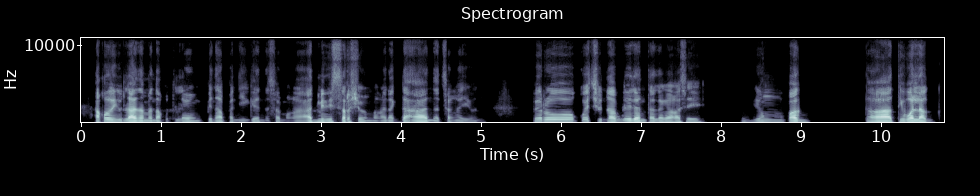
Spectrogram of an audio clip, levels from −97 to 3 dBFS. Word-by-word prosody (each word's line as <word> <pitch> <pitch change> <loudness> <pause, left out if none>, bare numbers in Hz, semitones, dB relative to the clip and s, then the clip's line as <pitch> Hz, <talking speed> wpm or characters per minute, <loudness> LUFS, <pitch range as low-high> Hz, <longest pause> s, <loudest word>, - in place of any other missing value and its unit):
ako'y 180 -5 -1
wala 140 0 +8
naman 135 -2 -6
ako 120 - -6
talagang 115 -1 -10
pinapanigan 105 -2 -9
na - - -21
sa - - -13
mga 95 -1 -14
administrasyong 130 -4 -4
mga 110 -1 -16
nagdaan 140 +5 +1
at 115 -2 -14
sa 110 - -12
ngayon, 100 -1 -19 0.7
pero 200 +1 -1
questionable 180 -4 -3
lang 145 -1 +3
talaga 115 -4 -4
kasi 100 -3 -11 0.6
yung 165 0 -15
pag, 155 -1 +5 0.9
ah, 125 -1 +8
tiwalag 130 -9 +3
130 Hz, 135 wpm, -23 LUFS, 110-160 Hz, 0.9 s, wala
